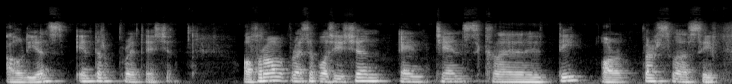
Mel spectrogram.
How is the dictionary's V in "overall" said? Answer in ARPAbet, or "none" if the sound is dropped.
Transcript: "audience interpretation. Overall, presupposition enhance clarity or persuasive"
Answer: F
